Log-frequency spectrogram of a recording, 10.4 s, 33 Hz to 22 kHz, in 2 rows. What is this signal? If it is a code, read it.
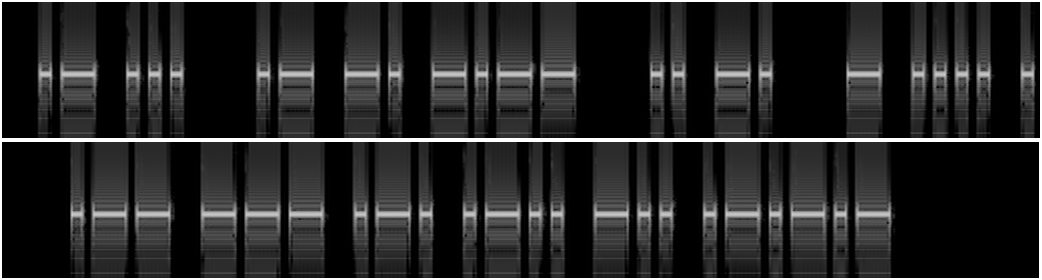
Morse code, heard as a keyed tone, about 22 wpm, 700 Hz. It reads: AS ANY IN THE WORLD.
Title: Sentences from Top 1600 Words 22wpm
